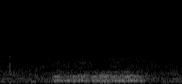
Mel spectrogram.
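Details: A Corgi growling during a tantrum: one low, rumbling growl lasting about a second, steady and fairly quiet, rising out of faint background hiss and fading again.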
